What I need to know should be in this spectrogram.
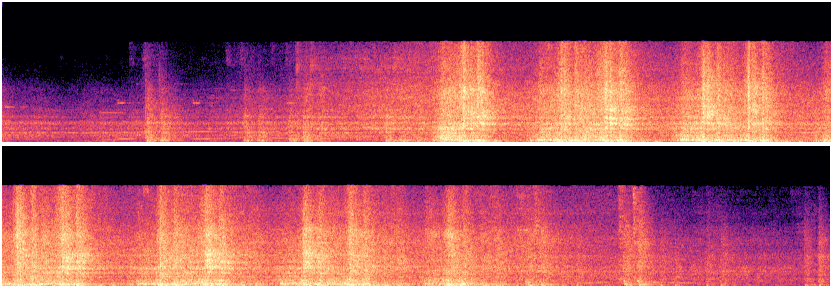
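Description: A train rushes past loudly, its wheels clattering rhythmically over the rail joints.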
